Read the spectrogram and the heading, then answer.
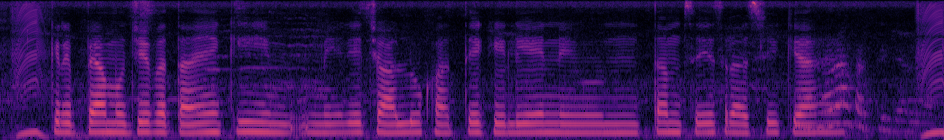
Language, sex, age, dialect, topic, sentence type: Hindi, female, 18-24, Awadhi Bundeli, banking, statement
